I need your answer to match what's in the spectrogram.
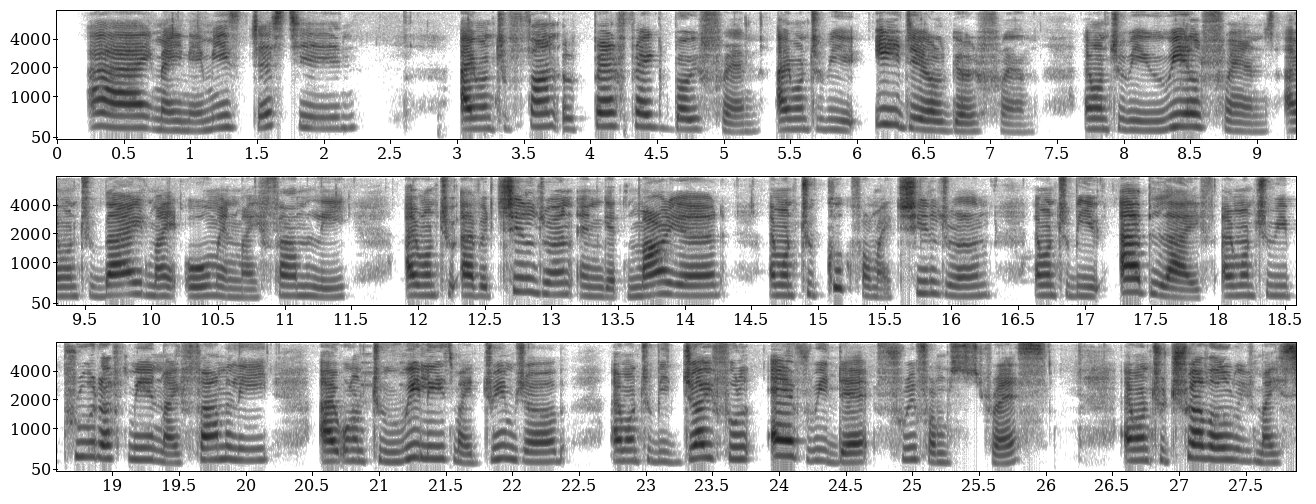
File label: slam english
